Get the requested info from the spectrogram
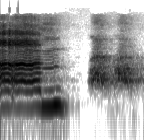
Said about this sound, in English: Sorry. Dogs.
